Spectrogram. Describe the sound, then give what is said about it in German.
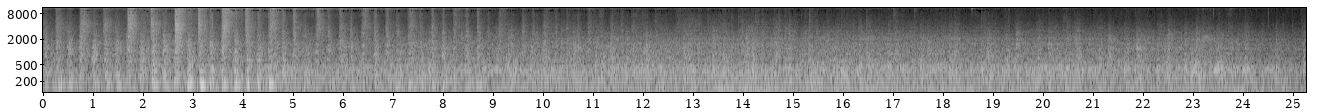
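A train ride heard from on board, from a stereo sound-effects record: a steady, loud rumble of rolling wheels with rhythmic clickety-clack over the rails, continuous throughout with no voices. “Da gibt es herrliche Sachen in Stereo, wie zum Beispiel diese Eisenbahnfahrt.”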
